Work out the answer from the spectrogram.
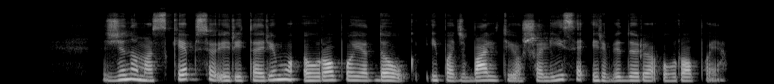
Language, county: Lithuanian, Tauragė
